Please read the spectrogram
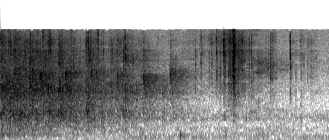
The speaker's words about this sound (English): Clap unto the Lord. Hallelujah.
